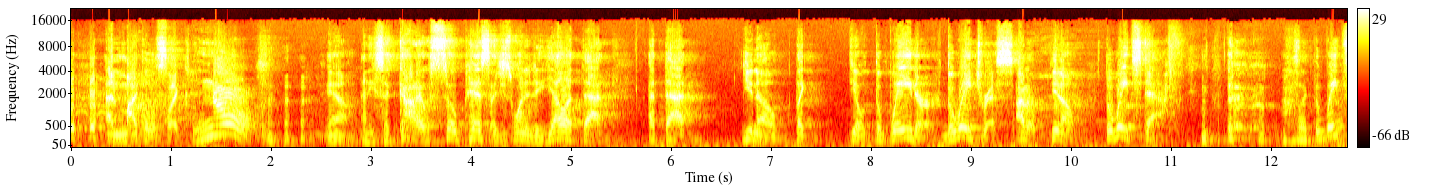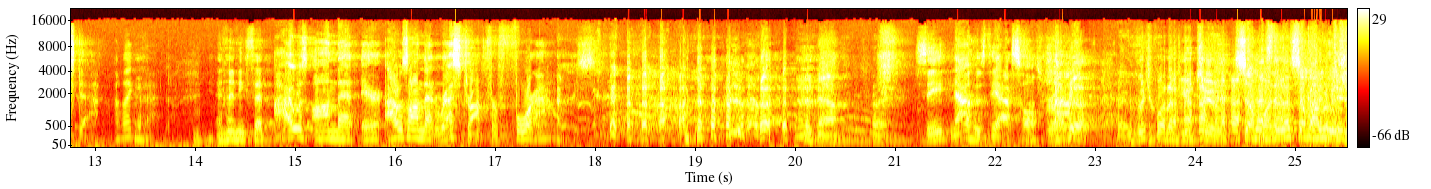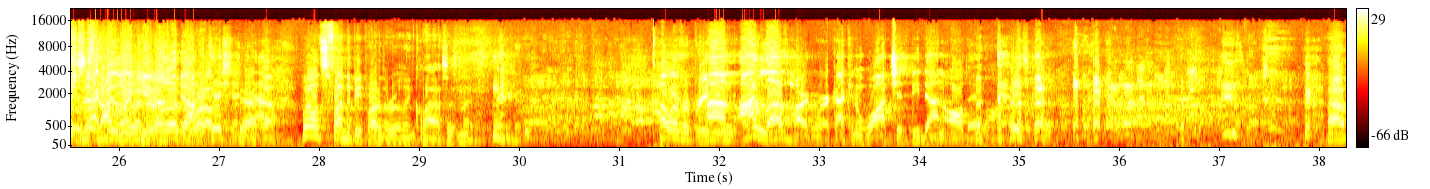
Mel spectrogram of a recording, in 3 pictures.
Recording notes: Do it live in front of a double-digit crowd at Seattle's Bumbershoot music festival. We apologize for the massively overloaded recording here—the talking sounds good but the music, sadly, is distorted.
